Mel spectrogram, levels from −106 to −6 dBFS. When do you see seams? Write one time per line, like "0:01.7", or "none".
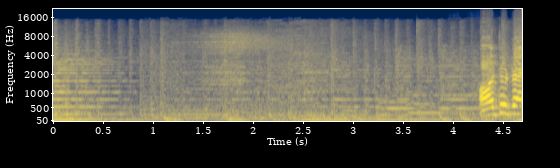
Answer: none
